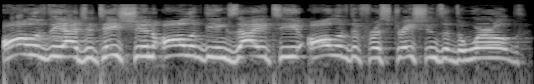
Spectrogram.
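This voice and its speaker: An imam delivers a Friday sermon to a crowded prayer hall at normal speed. He builds momentum through lists and questions, his pitch and volume climbing, then drops his voice low to land each point.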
